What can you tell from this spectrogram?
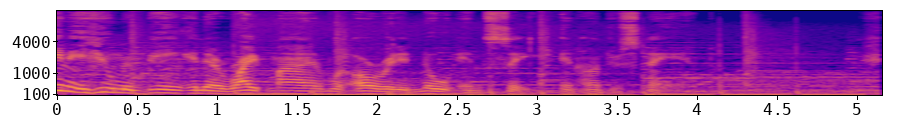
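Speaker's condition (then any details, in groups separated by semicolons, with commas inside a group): No condition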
